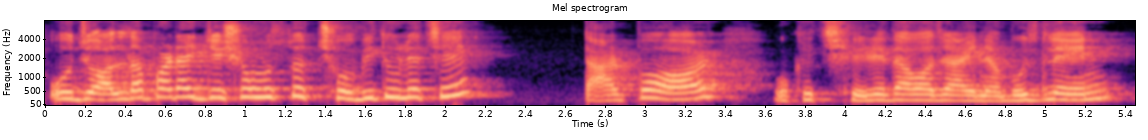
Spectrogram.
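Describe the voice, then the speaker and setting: A woman's voice: on the high side, moderate pace, darkish tone, lightly acted. A woman voicing a menacing, bullying male hired thug in an audio story. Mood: wary, insistent. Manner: bullying, demanding.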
